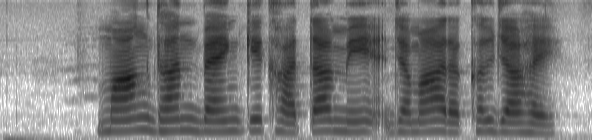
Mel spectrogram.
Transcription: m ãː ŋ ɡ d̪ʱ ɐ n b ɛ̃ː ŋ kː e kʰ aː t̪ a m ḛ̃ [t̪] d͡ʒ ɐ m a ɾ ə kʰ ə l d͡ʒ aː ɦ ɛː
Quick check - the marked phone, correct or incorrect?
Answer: incorrect: none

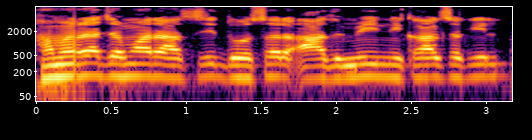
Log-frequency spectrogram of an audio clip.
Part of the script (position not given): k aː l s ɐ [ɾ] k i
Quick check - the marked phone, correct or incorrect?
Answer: incorrect: none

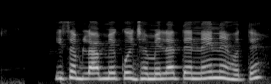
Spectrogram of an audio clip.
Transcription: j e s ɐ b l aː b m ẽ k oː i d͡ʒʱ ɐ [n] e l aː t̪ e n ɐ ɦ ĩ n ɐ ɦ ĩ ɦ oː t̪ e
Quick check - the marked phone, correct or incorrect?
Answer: incorrect: m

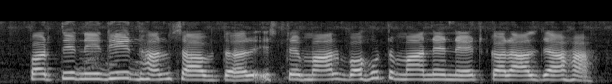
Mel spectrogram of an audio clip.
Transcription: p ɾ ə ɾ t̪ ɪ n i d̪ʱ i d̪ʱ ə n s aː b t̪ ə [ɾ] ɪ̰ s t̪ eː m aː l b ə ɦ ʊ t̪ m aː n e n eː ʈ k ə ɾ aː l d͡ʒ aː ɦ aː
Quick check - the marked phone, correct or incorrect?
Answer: correct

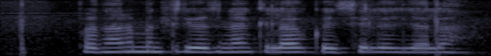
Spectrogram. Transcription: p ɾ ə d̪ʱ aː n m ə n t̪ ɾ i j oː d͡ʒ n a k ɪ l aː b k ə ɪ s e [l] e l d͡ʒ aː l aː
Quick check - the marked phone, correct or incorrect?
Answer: correct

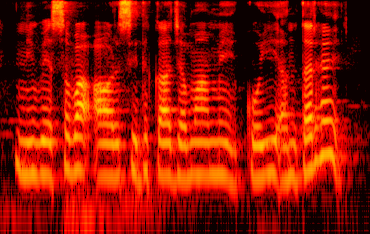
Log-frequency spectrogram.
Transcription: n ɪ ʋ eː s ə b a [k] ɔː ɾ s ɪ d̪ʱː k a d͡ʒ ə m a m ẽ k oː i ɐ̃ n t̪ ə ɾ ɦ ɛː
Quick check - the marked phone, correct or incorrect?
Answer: incorrect: ʔ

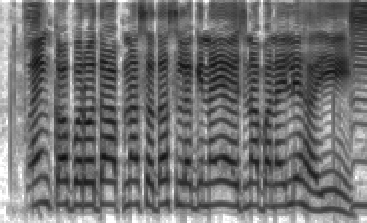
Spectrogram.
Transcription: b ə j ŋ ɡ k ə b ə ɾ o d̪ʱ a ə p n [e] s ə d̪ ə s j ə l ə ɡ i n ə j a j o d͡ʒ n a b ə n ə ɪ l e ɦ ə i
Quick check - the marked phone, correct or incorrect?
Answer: incorrect: a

